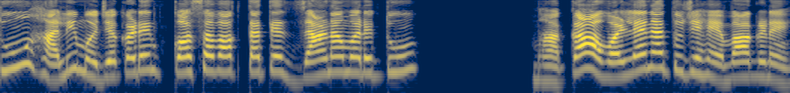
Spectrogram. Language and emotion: Goan Konkani, angry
